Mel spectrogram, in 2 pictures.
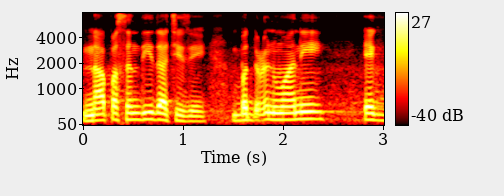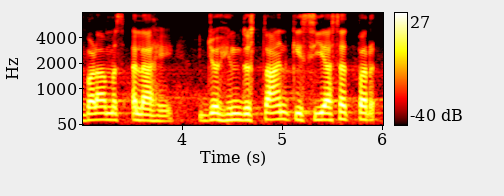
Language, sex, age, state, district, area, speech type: Urdu, male, 18-30, Uttar Pradesh, Saharanpur, urban, spontaneous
